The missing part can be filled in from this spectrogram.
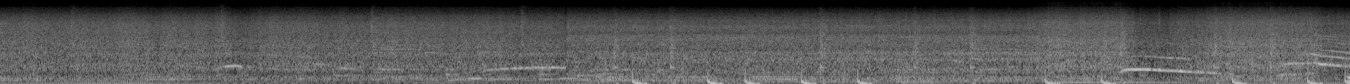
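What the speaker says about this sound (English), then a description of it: "This waterfall has 3 showers with a height of 14 meters." The Elong Tune waterfall on Rinjani mountain, with three falls 14 meters high, sends up a steady broadband rush of falling water, with occasional faint chirps and knocks over the constant roar.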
